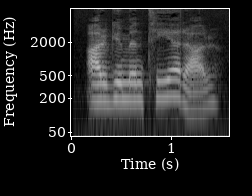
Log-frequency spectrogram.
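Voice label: "argumenterar", Swedish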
